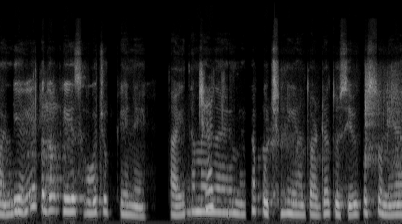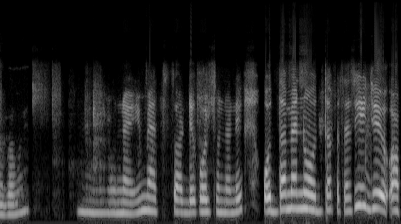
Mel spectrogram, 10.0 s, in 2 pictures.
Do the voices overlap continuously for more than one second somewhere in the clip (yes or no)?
no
